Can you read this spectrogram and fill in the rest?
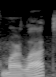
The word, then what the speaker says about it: Marlatt: That next guest is Dr. Jeff Marlatt. Is that how he pronounces it? – Yes.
